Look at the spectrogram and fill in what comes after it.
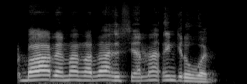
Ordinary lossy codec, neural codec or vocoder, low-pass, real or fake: none; codec, 44.1 kHz, 2.6 kbps, DAC; none; fake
